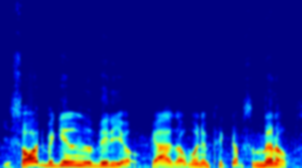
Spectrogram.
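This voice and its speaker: A man with a fairly high, very lively voice talks to the camera as a fishing host and tackle seller. He is folksy and emphatic, repeating himself to drive points home. The sound is slightly muffled with some background noise. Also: very fast. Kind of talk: casual sales pitch to camera.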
